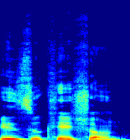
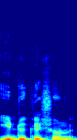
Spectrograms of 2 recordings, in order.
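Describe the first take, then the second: First: The middle consonant is a j sound. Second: The middle consonant is a plain d sound. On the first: The speaker calls it right. "সঠিক উচ্চারণ হবে এজুকেশন" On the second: The speaker calls it wrong. "এটা আমরা সবাই বলে থাকি"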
